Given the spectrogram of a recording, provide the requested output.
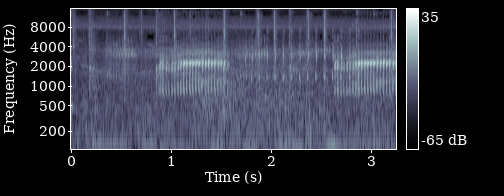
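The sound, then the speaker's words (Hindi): A chorus of frogs croaking continuously as the rain starts in the rainy season, with rapid pulsing calls and higher trilling bursts that swell and fade in waves, layered over a low, steady background hum. “जी हाँ बारिश शुरू हुई नहीं कि टर टर टर टर टर टर टर टर टर”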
